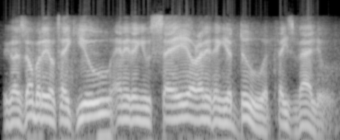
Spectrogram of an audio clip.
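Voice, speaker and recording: An actor playing a hard-boiled insurance investigator who also narrates, cool and terse, in 1950s radio drama style. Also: male voice, on the low side, brisk, lightly acted. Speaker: detective and narrator. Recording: old lo-fi radio broadcast with music.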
